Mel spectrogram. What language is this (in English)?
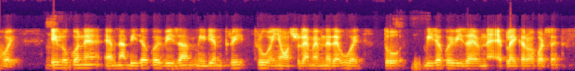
Gujarati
